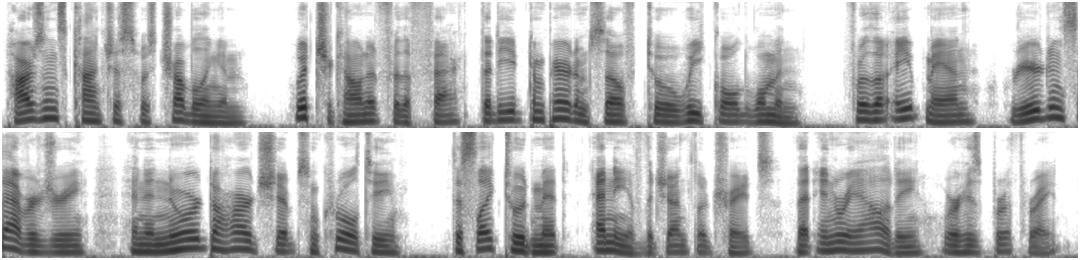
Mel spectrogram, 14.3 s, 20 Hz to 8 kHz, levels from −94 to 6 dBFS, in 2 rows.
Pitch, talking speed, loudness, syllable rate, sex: 125 Hz, 190 wpm, -21 LUFS, 6.0 syllables/s, male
